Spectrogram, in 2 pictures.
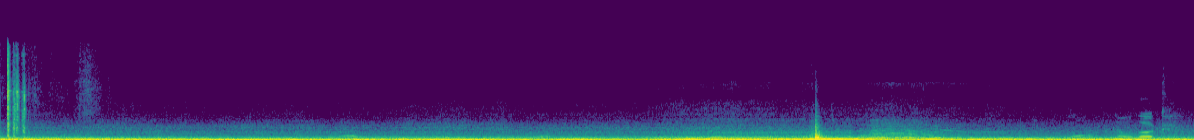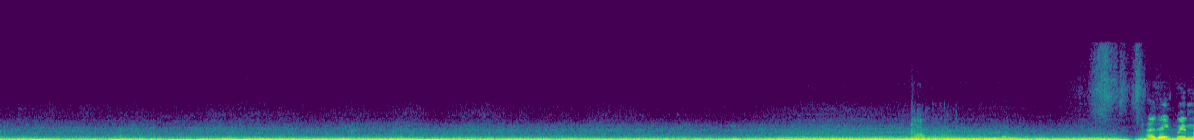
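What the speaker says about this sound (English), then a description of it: "My parking brake's off and the truck's in reverse." A truck engine runs steadily in reverse while stuck in desert clay in the Mojave, a loud continuous low rumble with wind buffeting the microphone and voices speaking briefly over it.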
